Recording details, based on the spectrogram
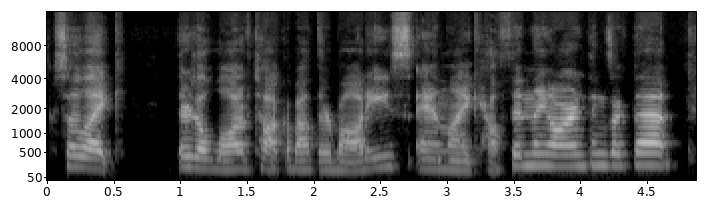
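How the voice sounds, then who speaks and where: A woman co-hosts a casual book discussion, speaking informally with slangy phrasing and softened opinions. Her voice is mid-range and her speed normal.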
